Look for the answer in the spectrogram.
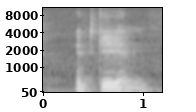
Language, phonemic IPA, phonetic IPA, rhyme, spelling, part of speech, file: German, /ɛntˈɡeːən/, [ʔɛntˈɡeːn], -eːən, entgehen, verb, De-entgehen.ogg
- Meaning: 1. to slip past (someone) 2. to escape notice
